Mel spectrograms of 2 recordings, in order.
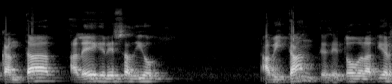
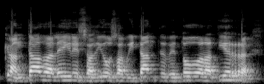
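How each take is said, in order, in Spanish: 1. Se lee a un ritmo notablemente más lento. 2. Se lee a un ritmo más rápido y normal. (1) "puedo leerlo más lento" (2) "Yo puedo decir"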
